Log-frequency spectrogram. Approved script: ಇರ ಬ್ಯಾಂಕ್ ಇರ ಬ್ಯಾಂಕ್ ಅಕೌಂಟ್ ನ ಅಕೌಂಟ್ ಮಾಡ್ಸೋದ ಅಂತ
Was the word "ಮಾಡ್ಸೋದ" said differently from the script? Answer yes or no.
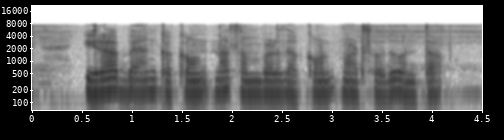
no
